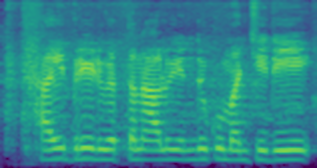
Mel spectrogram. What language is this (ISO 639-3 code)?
tel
